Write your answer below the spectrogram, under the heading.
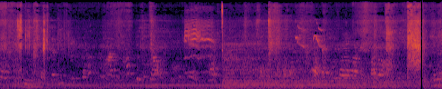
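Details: Domestic cat with kittens: several short, rising and falling meows, some high-pitched, scattered across the recording, with people talking throughout and light household noise in the background.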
